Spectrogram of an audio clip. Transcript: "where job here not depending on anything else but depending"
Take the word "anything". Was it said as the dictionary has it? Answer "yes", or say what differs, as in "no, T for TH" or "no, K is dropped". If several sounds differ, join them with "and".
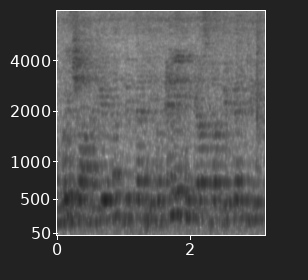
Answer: no, T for TH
